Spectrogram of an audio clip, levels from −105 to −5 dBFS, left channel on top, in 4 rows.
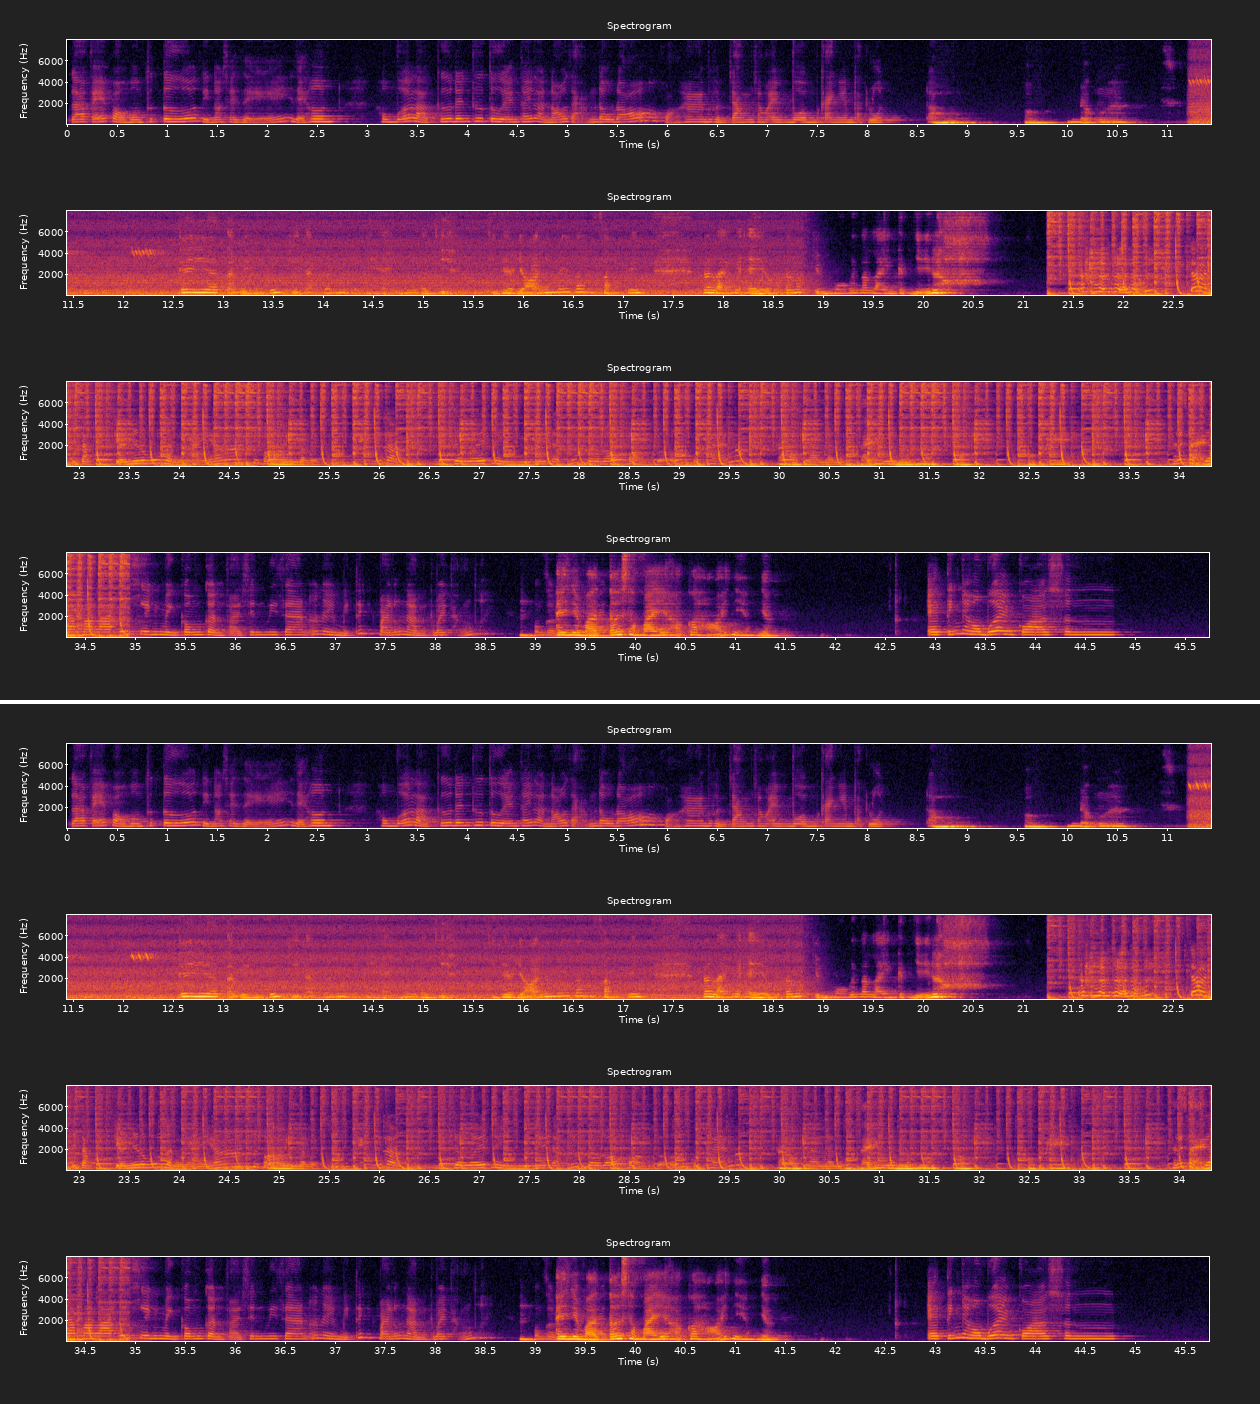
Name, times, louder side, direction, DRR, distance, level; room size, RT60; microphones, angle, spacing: voice 1, 0.0-2.7 3.1-8.3 8.6-8.7 10.2-10.5 11.6-12.0 21.5-29.7 30.2-31.3 34.0-38.5 39.0-39.7 42.9-44.8, equal, ahead, 1.3 m, -34 dB
voice 2, 8.6-9.1 9.6-10.7 12.6-15.4 15.7-20.7 24.9-25.2 30.0-30.3 30.6-32.0 32.5-33.0 33.9-34.5 38.8-41.5, right 2 dB, 25° right, 1.0 m, -25 dB
sound 1, 11.2-18.8, right 1 dB, 70° right, 6.2 m, -34 dB
sound 2, 21.2-34.9, left 3 dB, 30° left, 0.9 m, -32 dB
29.0 x 16.5 x 9.7 m
head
